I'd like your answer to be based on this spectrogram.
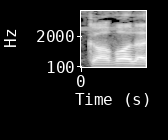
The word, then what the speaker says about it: qaval: In the days leading up to Nowruz in the streets of Azerbaijan, a group danced with qaval, or qaval as is the correct pronunciation, and wooden goats.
